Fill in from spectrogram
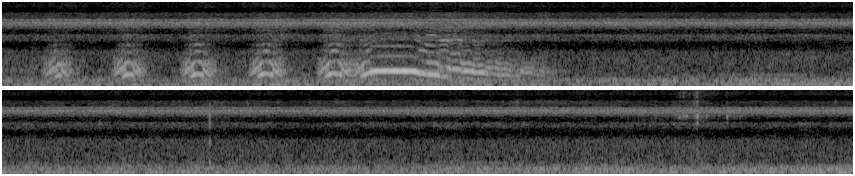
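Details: A barred owl, one of a family of five that visited nightly, gives a quick run of four or five rhythmic hoots ending in a drawn-out, sliding note at night, then falls silent over a steady high insect hum.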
